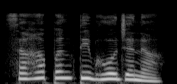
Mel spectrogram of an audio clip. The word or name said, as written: ಸಹಪಂಕ್ತಿಭೋಜನ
